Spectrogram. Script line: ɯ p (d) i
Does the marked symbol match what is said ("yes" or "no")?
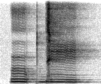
yes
